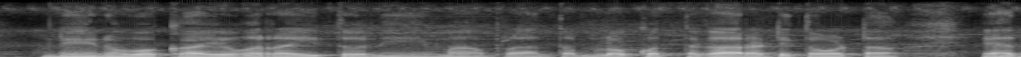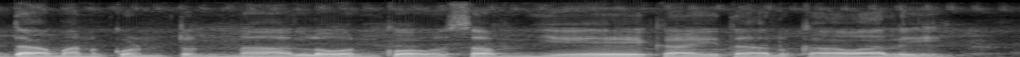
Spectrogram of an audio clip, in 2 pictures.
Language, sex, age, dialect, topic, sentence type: Telugu, male, 18-24, Telangana, banking, question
